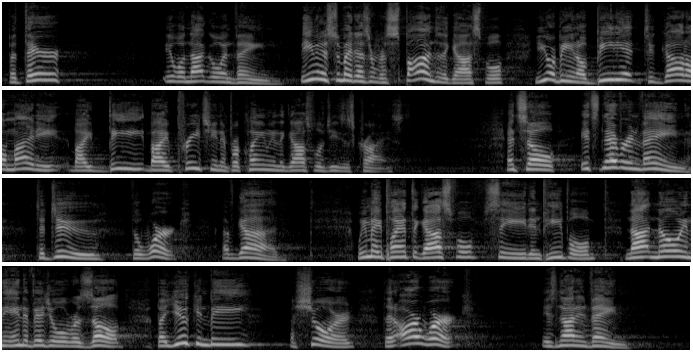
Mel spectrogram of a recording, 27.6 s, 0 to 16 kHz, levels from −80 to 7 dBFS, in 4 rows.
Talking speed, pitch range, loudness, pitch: 155 wpm, 170-240 Hz, -28 LUFS, 205 Hz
